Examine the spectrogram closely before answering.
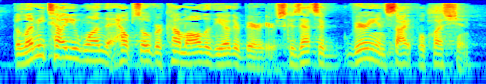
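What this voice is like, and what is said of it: Speaker's own regional accent. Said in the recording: “It's what you hear going on right now as I speak. They love our accent.”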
